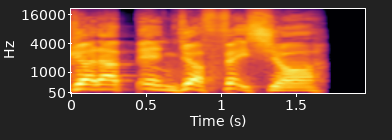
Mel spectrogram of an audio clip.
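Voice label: vocal male, Dance Vocals, spoken words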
